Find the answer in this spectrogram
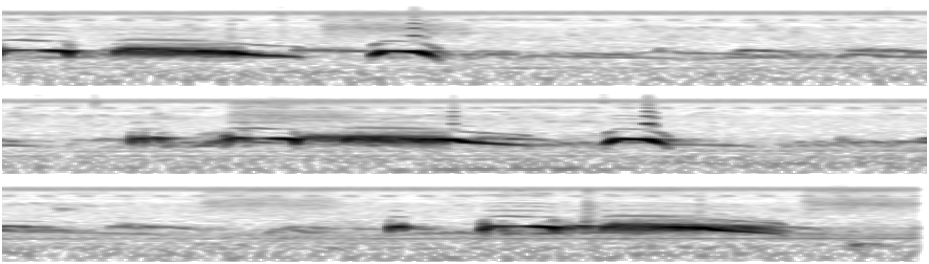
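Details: Spotted dove calling energetically, used as a lure for catching doves; the same mellow multi-note cooing phrase repeats three times, roughly every four seconds, with short pauses between.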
